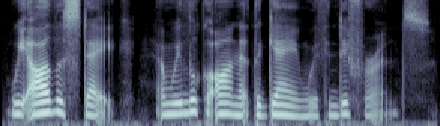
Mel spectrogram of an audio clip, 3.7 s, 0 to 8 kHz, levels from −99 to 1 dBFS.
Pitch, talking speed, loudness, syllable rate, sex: 195 Hz, 210 wpm, -20 LUFS, 5.7 syllables/s, female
